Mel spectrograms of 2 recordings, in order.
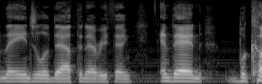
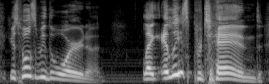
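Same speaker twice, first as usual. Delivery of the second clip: exasperated scolding; 7 semitones higher, 5 dB louder than usual. Retold or imitated. Scolding the crying warrior.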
